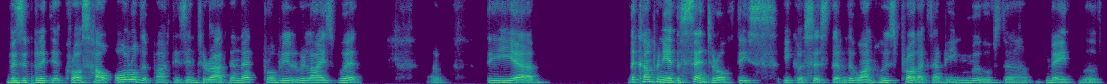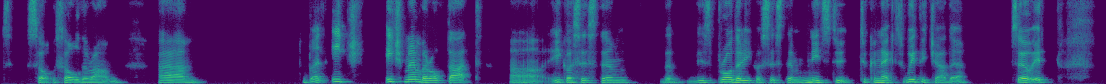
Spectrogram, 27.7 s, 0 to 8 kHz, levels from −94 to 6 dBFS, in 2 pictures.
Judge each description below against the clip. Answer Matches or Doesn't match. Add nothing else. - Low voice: Doesn't match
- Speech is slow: Matches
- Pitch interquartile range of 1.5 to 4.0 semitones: Matches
